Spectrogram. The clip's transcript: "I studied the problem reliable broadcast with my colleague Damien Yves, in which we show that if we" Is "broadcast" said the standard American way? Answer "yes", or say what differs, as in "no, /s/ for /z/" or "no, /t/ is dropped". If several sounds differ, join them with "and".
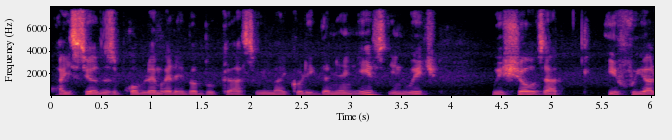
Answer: no, /ɹ/ is dropped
